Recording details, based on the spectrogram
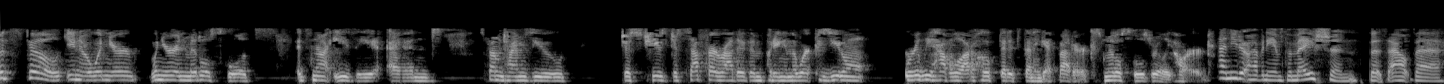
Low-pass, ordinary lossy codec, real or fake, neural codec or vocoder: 5.4 kHz; MP3, 24 kbps; real; none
